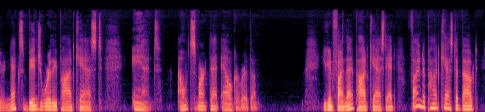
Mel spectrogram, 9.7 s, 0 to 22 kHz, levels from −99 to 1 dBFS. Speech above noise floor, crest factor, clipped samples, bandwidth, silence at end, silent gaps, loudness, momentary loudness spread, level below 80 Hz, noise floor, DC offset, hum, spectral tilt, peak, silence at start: 50 dB; 20 dB; under 0.1%; 15 kHz; 0.15 s; none; -22 LUFS; 15 LU; -54 dBFS; -71 dBFS; under 0.1%; none; -6.5 dB/octave; -2 dBFS; 0 s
